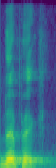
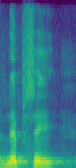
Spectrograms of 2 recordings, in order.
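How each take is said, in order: First: It is said as one word ending in 'ick'. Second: It is said as one word ending in 'see'. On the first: This is the speaker's own way of saying it. "I pronounce it Nipik" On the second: This is how someone else says it. "Joe Bass pronounced it Nipsey"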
